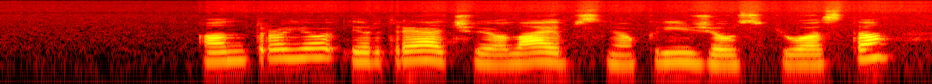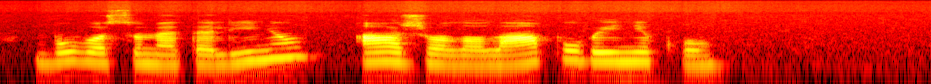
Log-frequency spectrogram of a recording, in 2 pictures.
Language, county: Lithuanian, Vilnius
